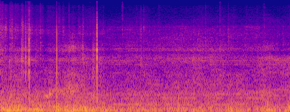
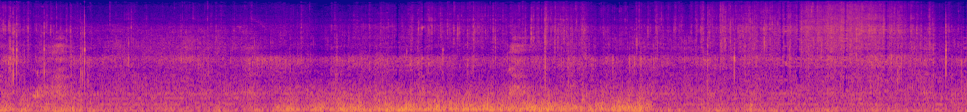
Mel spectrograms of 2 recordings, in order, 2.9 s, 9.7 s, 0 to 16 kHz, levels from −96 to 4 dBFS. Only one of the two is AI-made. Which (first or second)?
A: first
